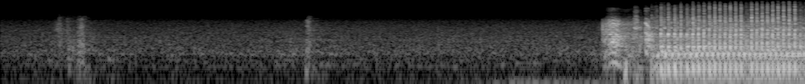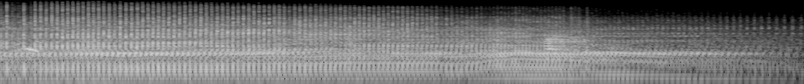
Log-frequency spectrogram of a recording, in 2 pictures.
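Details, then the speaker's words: Scooter-engine reverse trike after years sitting, throttle stuck and won't move: after a quiet pause it catches and immediately roars at a high steady speed, not idle, trying to drive off against a concrete block. "okay so not idle that was apparently not Idol speed that was uh that was something other than idle"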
